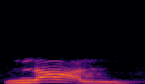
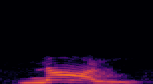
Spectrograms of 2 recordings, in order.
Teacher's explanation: দুটো একই ধ্বনি ছিল, দুটোই ল ছিল, কিন্তু প্রথম ধ্বনিটা পরিবর্তিত হয়ে গেল, ওটা দন্তের ন হয়ে গেল। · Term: বিষমীভবন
